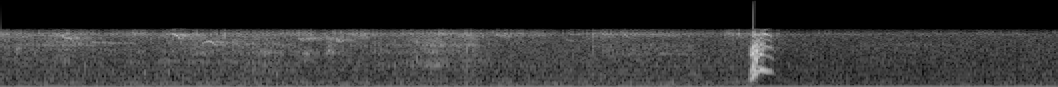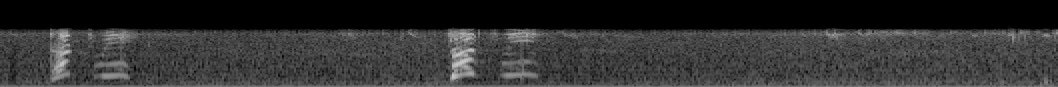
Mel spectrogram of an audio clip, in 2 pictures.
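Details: A puppy, newly joined as a family member, gives three short, sharp yips spaced about two seconds apart, each a bright, falling burst with a brief echoing tail. Soft voice-like murmurs sit in the background before the first yip.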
